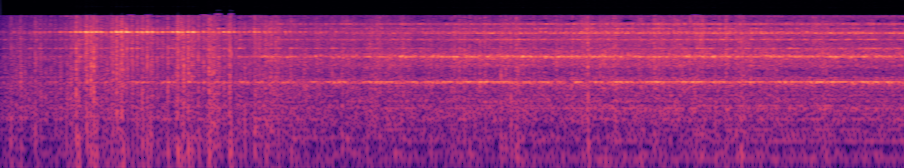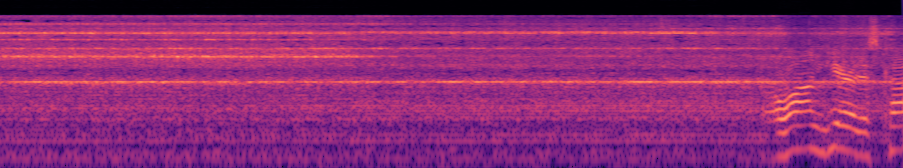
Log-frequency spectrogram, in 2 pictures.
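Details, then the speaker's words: Milling a thin, long workpiece clamped in a vise and cantilevered out of the jaws: steady high ringing chatter grows louder toward the unsupported end; vibration worsens with part length and gives a poor surface finish. "proceeding pretty well but as we get out towards the end of the part this cantilevered out of the jaws you can hear more and more vibration you can imagine that that gets worse and worse as the part gets longer and longer"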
